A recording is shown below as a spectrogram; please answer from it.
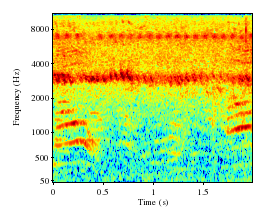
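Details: Caged cricket giving a continuous high-pitched trill, held steady and unbroken for the whole two seconds, while people talk over it at the start and again near the end.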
